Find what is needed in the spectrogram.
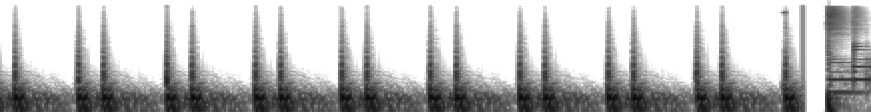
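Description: Heartbeat sound effect: deep double thumps (lub-dub) repeating evenly a little faster than once a second, each with a sharp click at its start.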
